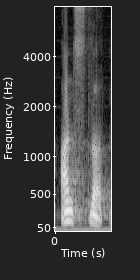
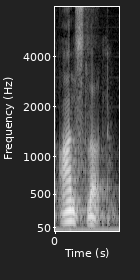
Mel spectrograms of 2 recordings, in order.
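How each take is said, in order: Both takes have the same delivery.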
